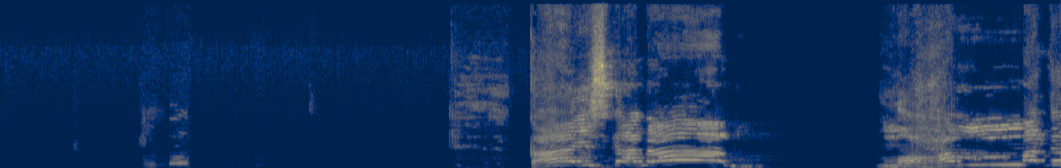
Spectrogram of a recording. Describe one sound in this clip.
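An elderly man preaches loudly and with fervour into a microphone, heard through a loudspeaker.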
